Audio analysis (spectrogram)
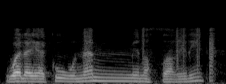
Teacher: طبعا النون تدغم في الوصل، وليكونن من الصاغرين، فإن وقفنا عليها اضطرارا أو اختبارا نقف وليكونا وليكونا.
